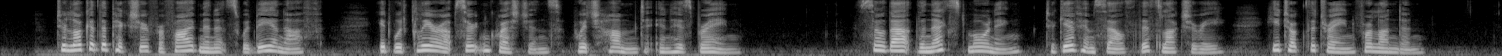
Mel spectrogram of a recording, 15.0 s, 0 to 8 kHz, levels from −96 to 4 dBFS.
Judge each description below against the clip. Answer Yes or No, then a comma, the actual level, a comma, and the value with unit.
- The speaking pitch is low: No, medium, 170 Hz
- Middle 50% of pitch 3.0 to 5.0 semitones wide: No, wide, 5.4 semitones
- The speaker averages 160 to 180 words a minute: No, average, 150 wpm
